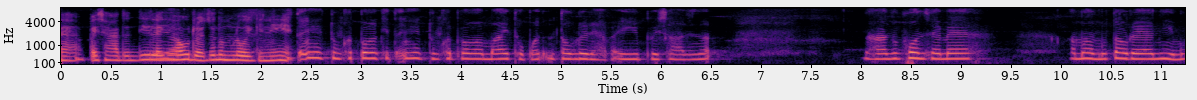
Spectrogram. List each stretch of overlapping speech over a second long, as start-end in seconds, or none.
none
